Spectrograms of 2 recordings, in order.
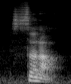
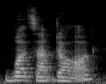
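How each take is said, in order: First: "Sada" squashed into two quick, lower syllables; super fast. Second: Said in the usual way. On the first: Shown as a demonstration. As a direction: run "Sada" together like a teen's slang greeting. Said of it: "Like, super fast". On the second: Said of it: "This is how my son".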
